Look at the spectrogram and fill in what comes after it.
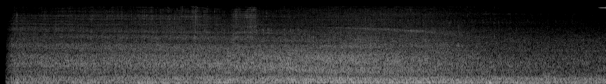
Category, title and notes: Sound effects > Vehicles
A car passing by from distance on Lindforsinkatu 2 road, Hervanta aera. Recorded in November's afternoon with iphone 15 pro max. Road is wet.
rain, tampere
